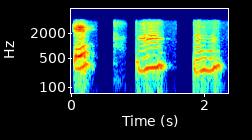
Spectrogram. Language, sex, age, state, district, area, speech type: Gujarati, female, 45-60, Gujarat, Rajkot, rural, conversation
